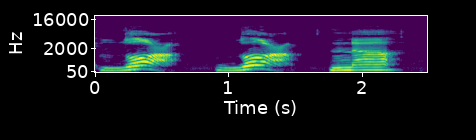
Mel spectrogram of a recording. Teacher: یہاں پہ غلطی یہ کریں گے لوگ کہ ضعنا پڑھ دیں گے، عین کے اوپر زبر آ جائے گی۔ عین کو جو حلق سے نکالنا ہے تو یہاں پہ وائبریشن سی آواز آئے گی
